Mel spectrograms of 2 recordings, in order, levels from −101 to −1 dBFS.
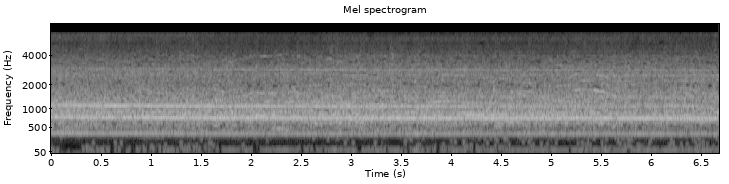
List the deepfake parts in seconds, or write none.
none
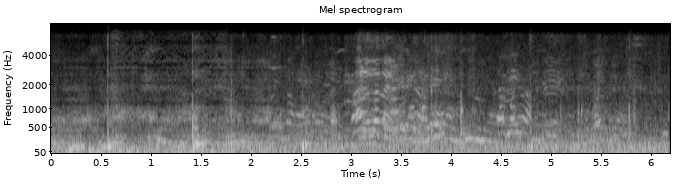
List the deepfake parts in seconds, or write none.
0.0-2.2 (codec, SNAC)

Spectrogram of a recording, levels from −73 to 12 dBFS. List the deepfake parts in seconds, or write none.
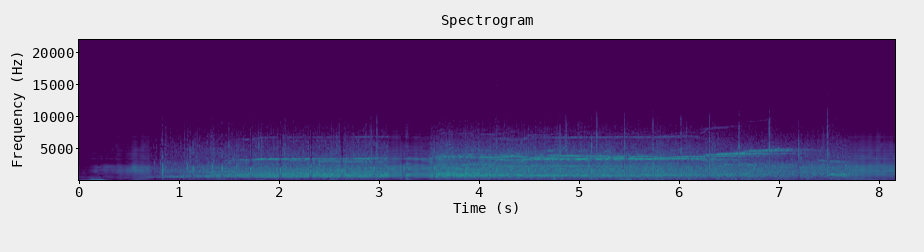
0.0-0.7 (vocoder, BigVGAN v2); 3.1-3.5; 7.7-8.2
